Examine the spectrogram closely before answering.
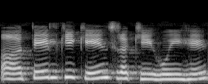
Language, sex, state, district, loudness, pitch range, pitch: Hindi, female, Bihar, Saharsa, -11 LUFS, 245-305 Hz, 270 Hz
